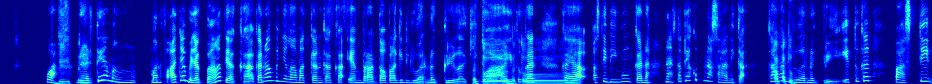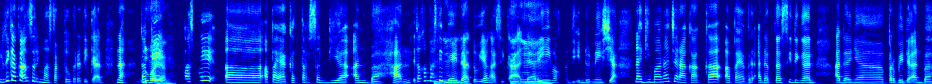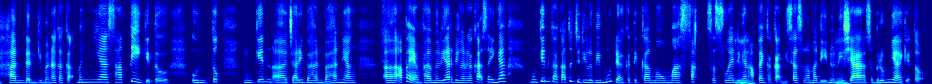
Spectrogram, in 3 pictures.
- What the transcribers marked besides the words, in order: "Gitu" said as "ditu"; other background noise; sniff
- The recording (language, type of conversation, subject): Indonesian, podcast, Bisakah kamu menceritakan momen pertama kali kamu belajar memasak sendiri?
